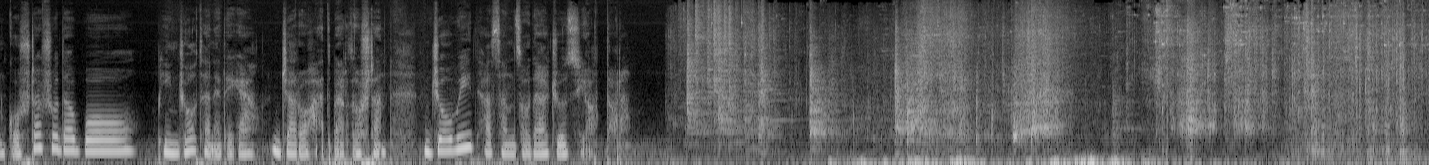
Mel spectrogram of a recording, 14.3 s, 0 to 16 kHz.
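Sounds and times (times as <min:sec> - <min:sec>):
speech: 0:00.0 - 0:06.4
broken glass being swept and gathered up in damaged homes in Kabul: 0:06.7 - 0:14.2
sharp clinking glass shards: 0:06.7 - 0:14.2.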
